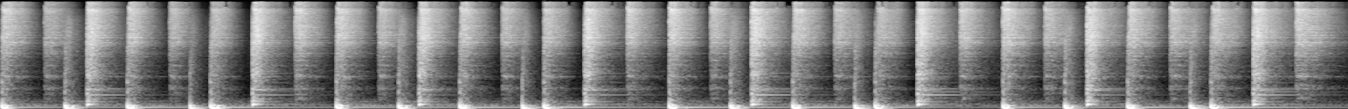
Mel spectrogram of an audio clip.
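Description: A drum kit plays a steady, energetic grunge rock groove at forte, with kick, snare and cymbal hits repeating bar after bar, loud and close with no talking.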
